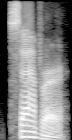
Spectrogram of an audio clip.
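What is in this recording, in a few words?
"salver", American English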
